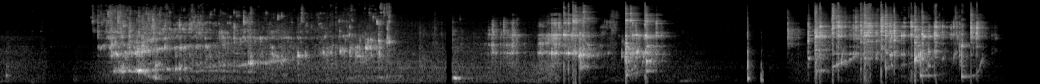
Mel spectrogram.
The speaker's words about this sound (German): Wenn der Tee ausgekühlt ist, füllst du ihn in die Gläser und tust die Eiswürfel rein.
